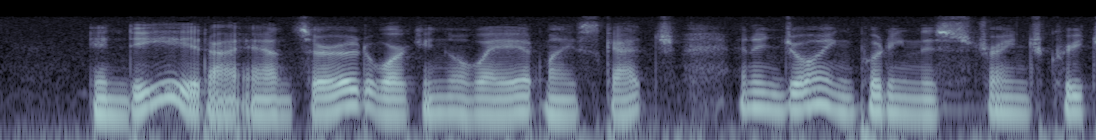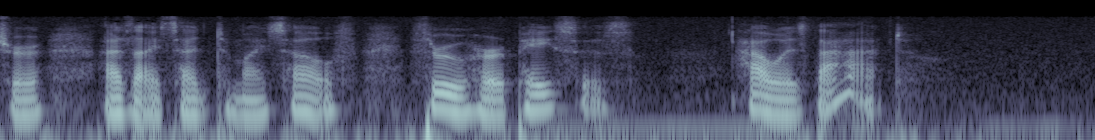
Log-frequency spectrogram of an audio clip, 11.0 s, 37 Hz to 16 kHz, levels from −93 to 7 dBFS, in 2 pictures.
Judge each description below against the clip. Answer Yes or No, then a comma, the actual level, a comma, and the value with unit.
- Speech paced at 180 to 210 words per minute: No, average, 155 wpm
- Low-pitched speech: Yes, low, 115 Hz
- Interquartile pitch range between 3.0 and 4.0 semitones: Yes, average, 3.3 semitones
